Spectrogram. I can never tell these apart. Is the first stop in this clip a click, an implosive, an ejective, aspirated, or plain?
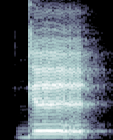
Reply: plain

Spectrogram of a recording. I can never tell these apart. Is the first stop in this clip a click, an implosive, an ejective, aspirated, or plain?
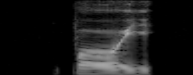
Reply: plain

